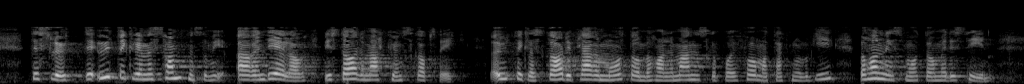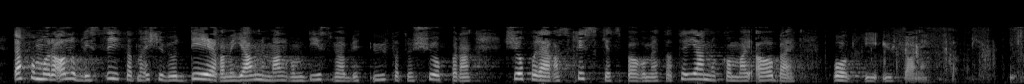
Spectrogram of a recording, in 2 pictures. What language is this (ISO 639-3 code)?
nno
